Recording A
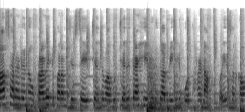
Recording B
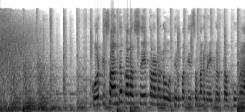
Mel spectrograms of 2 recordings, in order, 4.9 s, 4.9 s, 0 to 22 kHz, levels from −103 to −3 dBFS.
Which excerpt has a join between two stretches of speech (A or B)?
B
